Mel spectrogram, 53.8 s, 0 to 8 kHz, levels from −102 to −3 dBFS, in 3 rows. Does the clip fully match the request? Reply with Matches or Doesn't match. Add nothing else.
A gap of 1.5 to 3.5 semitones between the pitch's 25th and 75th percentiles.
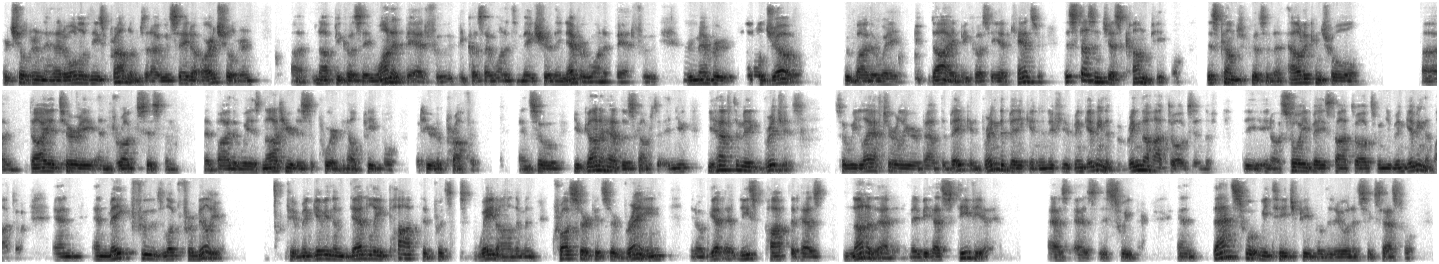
Doesn't match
